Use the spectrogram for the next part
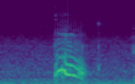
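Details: Loud, violent hiccups that started suddenly after eating a small salad and lasted about ten minutes; a single abrupt voiced 'hic' with a brief squeak in a quiet room.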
